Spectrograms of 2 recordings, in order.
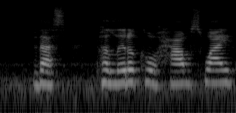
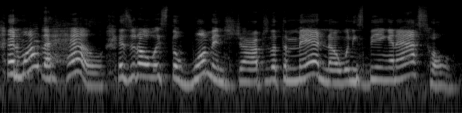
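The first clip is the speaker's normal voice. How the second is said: loud rant peaking on the last question; angry challenge; 7 dB louder than usual. Acted. Woman refusing to manage Dave, angry challenge.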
